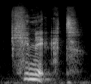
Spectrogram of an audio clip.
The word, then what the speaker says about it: knight: The word knight, knicht.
